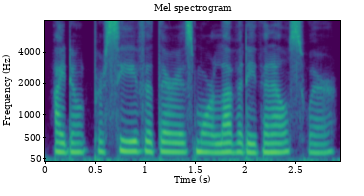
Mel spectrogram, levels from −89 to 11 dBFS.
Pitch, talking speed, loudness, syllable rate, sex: 195 Hz, 205 wpm, -18 LUFS, 6.6 syllables/s, female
